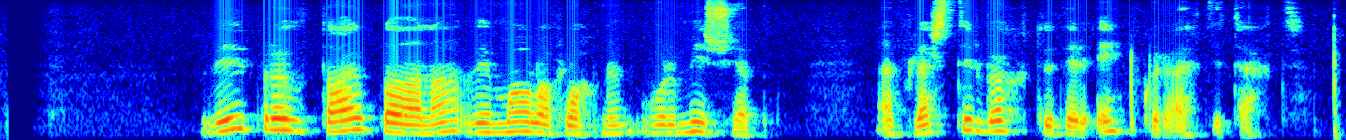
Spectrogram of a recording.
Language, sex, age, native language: Icelandic, female, 50-59, Icelandic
